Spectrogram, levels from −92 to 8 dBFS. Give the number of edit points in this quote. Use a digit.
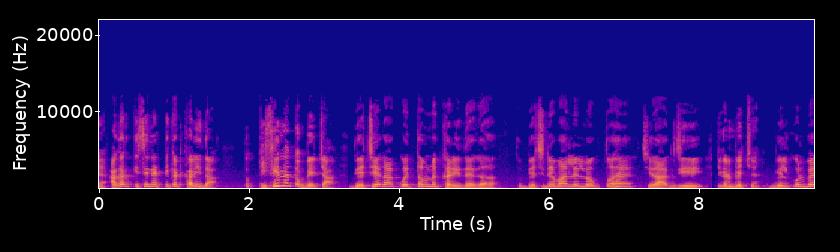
2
